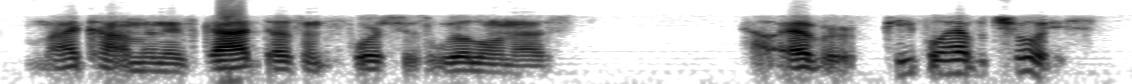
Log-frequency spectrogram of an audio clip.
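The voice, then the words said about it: Hoarse, sore-throated voice. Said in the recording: “I have a sore throat.”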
